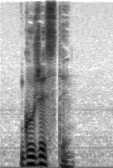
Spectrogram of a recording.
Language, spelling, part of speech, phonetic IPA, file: Polish, górzysty, adjective, [ɡuˈʒɨstɨ], Pl-górzysty.ogg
